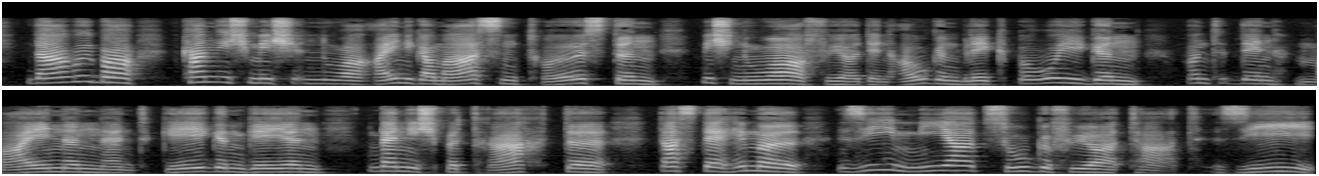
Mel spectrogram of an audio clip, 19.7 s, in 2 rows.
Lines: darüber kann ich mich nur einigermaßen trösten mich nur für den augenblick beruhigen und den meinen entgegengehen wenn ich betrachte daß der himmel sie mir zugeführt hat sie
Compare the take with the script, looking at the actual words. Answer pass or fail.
pass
